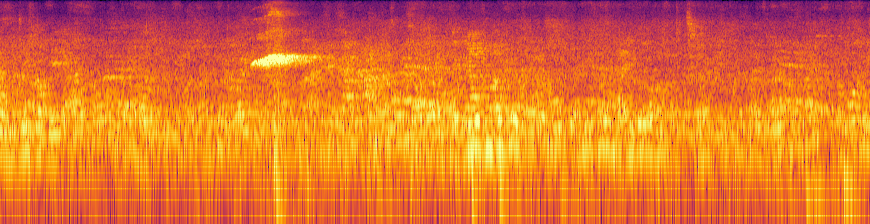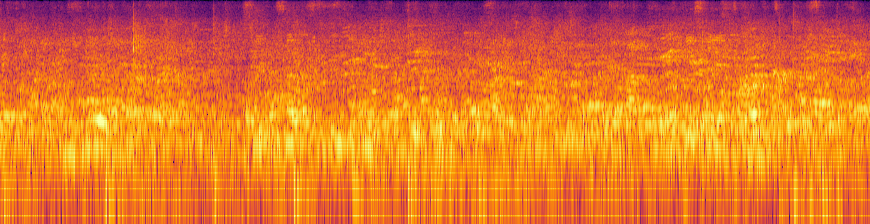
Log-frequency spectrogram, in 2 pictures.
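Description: A crowd murmurs and chatters in a large echoing hall.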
